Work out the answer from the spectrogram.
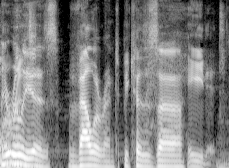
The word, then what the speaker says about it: Valorant: Valorant. It really is. Valorant, because hate it. Is it spelled like Valor Ant? Yeah, Valor Ant, like the bravest ant in the land, you know?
